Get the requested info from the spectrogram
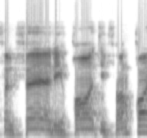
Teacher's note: heavy alif mad here, pronounced heavy because of having the heavy qaf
